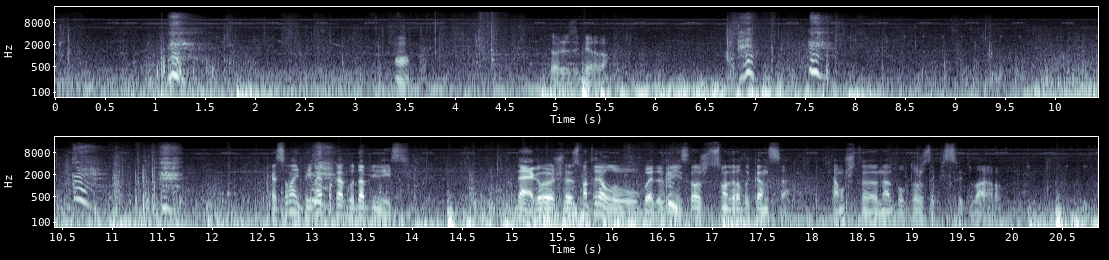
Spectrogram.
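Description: A young man talks casually into a microphone, in bursts with pauses.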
